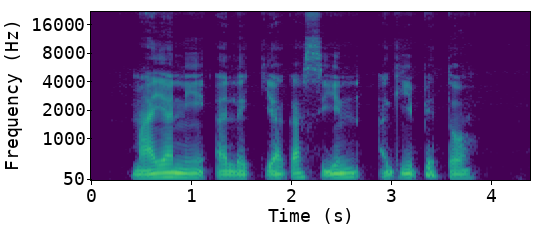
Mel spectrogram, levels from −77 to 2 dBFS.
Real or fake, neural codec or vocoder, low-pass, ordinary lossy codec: fake; vocoder, 44.1 kHz, 128 mel bands every 512 samples, BigVGAN v2; none; none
